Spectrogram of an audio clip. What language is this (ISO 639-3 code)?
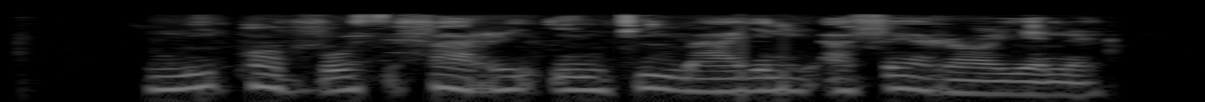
epo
